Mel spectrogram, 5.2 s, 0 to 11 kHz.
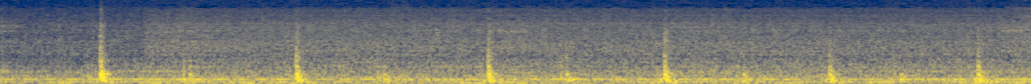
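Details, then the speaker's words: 2006 Pontiac G6 with electric power steering: sharp clunks about once a second only as a turn is started left or right, not while holding the turn, from a worn steering intermediate shaft; gone after replacement. "does that whenever we initiate a turn when we continue turning it doesn't do it but just when we need to see a turn left or right"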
